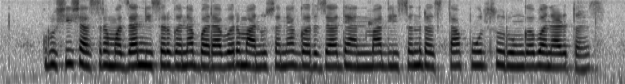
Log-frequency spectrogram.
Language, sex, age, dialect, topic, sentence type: Marathi, female, 60-100, Northern Konkan, agriculture, statement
